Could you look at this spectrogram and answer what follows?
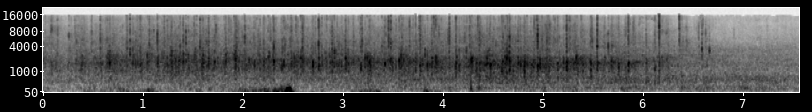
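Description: Audience applauding, building up at the start and dying away near the end.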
